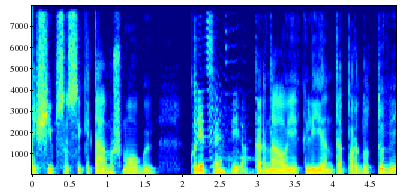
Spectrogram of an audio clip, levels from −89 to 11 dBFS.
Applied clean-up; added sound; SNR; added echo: neural mask model DeepFilterNet 3.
